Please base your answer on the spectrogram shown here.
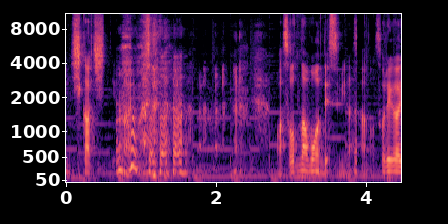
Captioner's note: laughs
